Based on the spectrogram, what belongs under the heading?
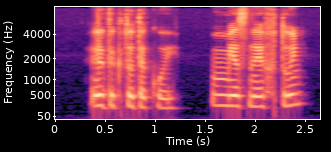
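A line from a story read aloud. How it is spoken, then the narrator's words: Laughing. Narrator (Russian): Я хохотнула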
